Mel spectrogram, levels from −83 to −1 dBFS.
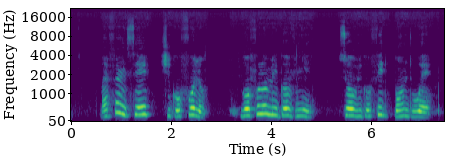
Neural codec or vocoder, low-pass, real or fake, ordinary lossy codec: vocoder, 44.1 kHz, 128 mel bands, Pupu-Vocoder; 19.8 kHz; fake; none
